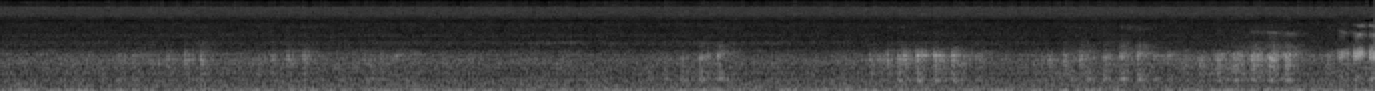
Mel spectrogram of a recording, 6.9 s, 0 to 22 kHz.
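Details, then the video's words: Narrow-mouthed frogs seeking females in an urban apartment pond in Songdo, Incheon, Korea, phone-recorded on a Galaxy Note9; several quick buzzy pulsed croaks cluster toward the end, answering one another, under a heavy low hum of vehicles. "Narrow mouth frog 맹꽁이"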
